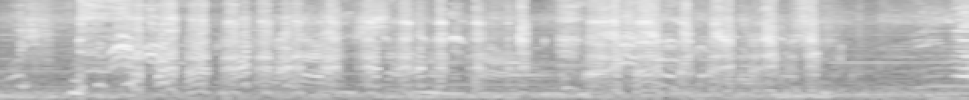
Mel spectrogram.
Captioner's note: laughing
